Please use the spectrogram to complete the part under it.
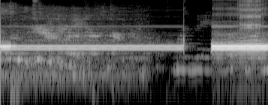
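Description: A UK emergency alert alarm sounds as a loud, steady electronic tone that holds for about two and a half seconds. It cuts out briefly, then returns just as loud, with a harsher, buzzing edge.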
